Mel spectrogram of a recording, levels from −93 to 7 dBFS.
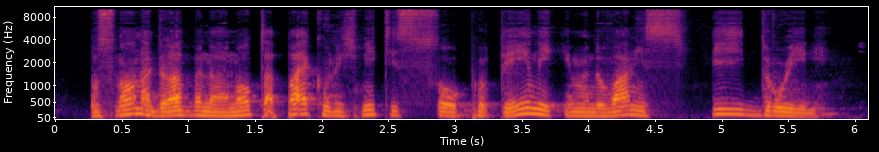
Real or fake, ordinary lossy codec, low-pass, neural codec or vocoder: fake; none; 9.9 kHz; codec, 24 kHz, 0.9 kbps, WavTokenizer, medium music audio release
